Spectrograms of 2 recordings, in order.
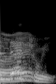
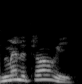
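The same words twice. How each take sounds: First: It is pronounced a non-American way. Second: It is pronounced the American way. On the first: The speaker calls it wrong. "not mandatory" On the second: The speaker calls it right. "We say mandatory. It is mandatory"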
